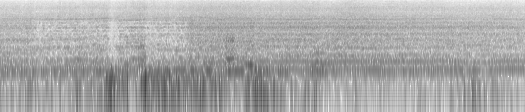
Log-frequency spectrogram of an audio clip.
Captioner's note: buzzing drones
